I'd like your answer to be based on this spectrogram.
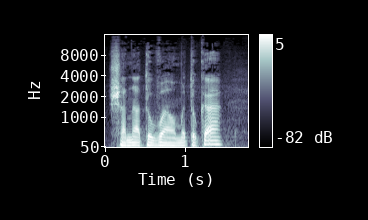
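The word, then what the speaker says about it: шана тува уметука (שנה טובה ומתוקה): хотя на иврите правильно говорить «шана тува уметука», чтобы этот Новый год был хорошим и сладким.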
